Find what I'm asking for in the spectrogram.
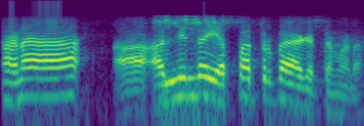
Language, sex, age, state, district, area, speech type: Kannada, male, 18-30, Karnataka, Chitradurga, urban, conversation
